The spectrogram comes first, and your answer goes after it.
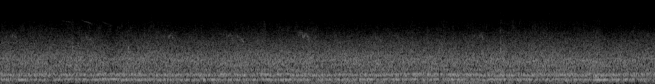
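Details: Busy bees streaming in and out of a hive in spring make a steady, low-pitched buzzing hum, joined by a couple of soft, quick bird calls.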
